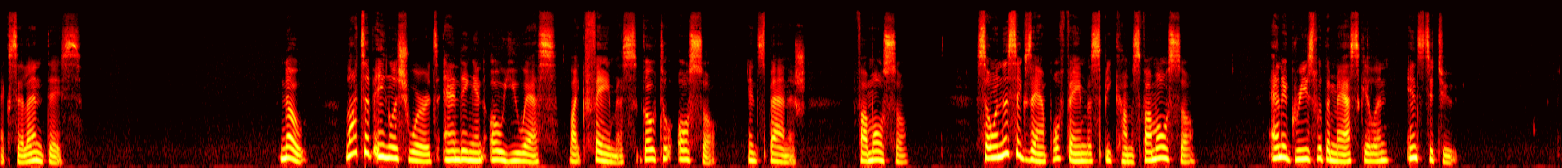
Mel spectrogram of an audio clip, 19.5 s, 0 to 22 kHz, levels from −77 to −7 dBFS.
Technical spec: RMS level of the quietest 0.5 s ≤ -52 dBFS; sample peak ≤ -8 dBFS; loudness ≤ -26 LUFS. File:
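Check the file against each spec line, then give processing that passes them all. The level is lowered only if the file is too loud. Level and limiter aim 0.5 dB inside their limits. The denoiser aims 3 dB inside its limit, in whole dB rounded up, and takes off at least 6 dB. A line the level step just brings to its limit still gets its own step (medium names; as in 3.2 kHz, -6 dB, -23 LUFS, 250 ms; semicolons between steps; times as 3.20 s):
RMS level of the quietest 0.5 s -61 dBFS: pass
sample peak -7.5 dBFS: fail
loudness -20.5 LUFS: fail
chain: trim -6 dB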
